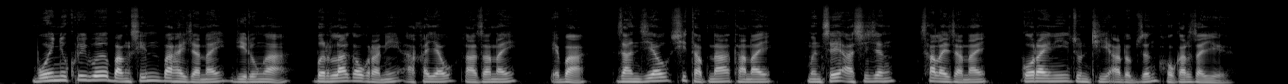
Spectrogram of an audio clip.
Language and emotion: Bodo, neutral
